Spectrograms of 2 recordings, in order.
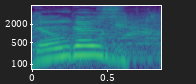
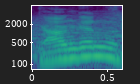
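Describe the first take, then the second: First: The word ends without an n before s. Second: The word ends with an n before s. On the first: This is how the creator says it. The speaker calls it wrong. "He don't even say it right. He calls them Gungas" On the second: This is how everyone else says it. The speaker calls it right. "Everybody else says Gungans"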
